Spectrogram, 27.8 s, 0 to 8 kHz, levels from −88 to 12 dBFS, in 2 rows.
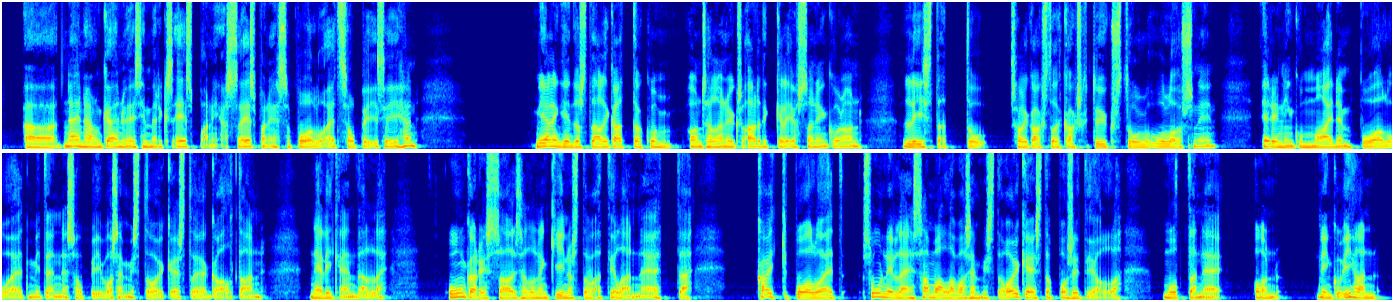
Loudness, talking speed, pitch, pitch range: -18 LUFS, 125 wpm, 150 Hz, 145-165 Hz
